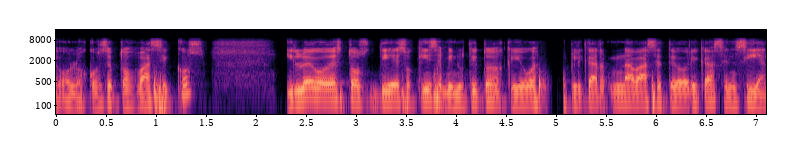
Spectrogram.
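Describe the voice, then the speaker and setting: A male teacher giving an online class on a video call. He explains rules slowly and keeps checking that his students follow. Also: mid-range voice, creaky, dry recording.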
